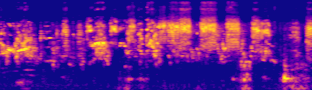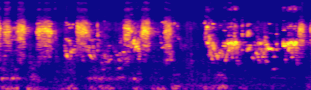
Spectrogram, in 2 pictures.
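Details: A group of colourful budgerigars chattering: overlapping high tweets and buzzy warbles run almost without pause, with a softer lull near the end and light low thuds.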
